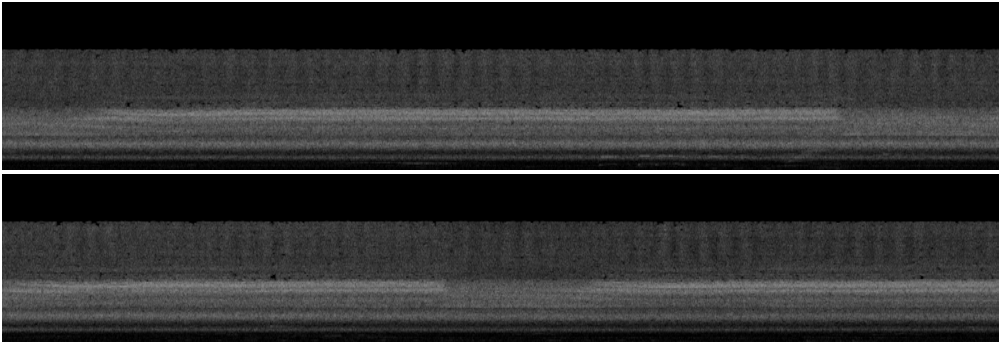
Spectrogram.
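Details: A summer cicada chorus: an intense, continuous high-pitched whine whose top layer swells and drops away briefly a few times. Faint short chirps from other creatures sit well below it.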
